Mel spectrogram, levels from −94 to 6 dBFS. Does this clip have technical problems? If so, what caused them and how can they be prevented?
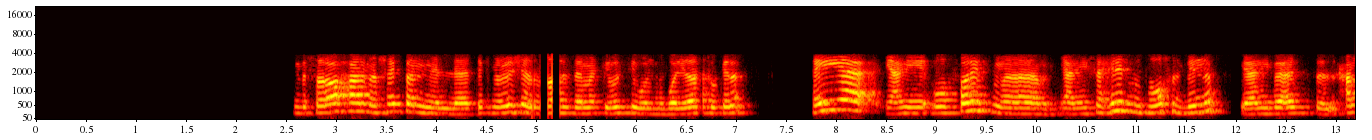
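Yes. Between 4.96 and 5.24 s the speech breaks into short holes, about 180 ms of gaps scattered over 280 ms, the longest run 80 ms. This is packet loss filled with silence: missing packets, which fits 20 ms packets on this G.711 telephone line, were replaced by dead air with hard edges. Packet-loss concealment at the receiver and a steadier network path would prevent it.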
